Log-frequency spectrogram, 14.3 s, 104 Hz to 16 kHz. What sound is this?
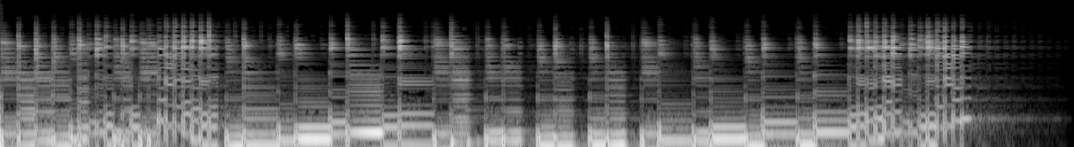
The Sigil scale has 4 transpositions:
1. C, C♯, E, F, G♯, A
2. C♯, D, F, F♯, A, A♯
3. D, D♯, F♯, G, A♯, B
4. D♯, E, G, G♯, B, C
semitonal progression (steps forward from each previous position):
0, +1, +3, +1, +3, +1, +3
or
0, +3, +1, +3, +1, +3, +1
Mix the transpositions of the scale (submodes) and add blue notes (outside the scale).
Don't be extremely strict on the scale, neither extremely free. 98% of the time follow specific rules (namely use the subscales).
Use the Harley Benton PB-20 SBK Standard Series (all black) or the MODO BASS vst.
